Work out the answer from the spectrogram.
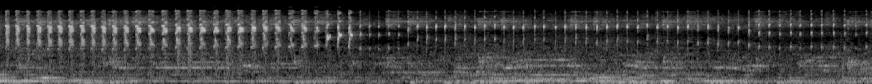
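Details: Long-chatter 'ngekek' of a lovebird, loud rapid ticking notes for roughly three and a half seconds, then a quieter, looser continuation of the high-pitched rattle.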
